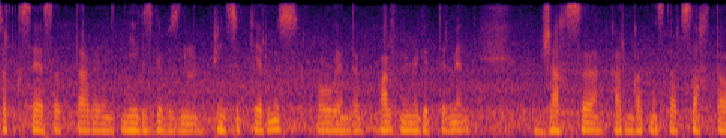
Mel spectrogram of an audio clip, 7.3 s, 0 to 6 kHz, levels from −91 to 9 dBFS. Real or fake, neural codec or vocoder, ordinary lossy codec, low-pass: real; none; none; 5.4 kHz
